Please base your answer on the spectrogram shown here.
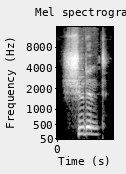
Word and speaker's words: shouldn't: So, you shouldn't buy it now. And the T is silent.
